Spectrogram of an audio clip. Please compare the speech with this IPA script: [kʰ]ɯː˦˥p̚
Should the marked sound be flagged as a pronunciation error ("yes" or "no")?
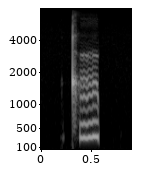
no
